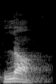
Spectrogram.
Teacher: ला का उच्चारण स्थान क्या है दंत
